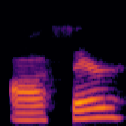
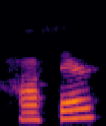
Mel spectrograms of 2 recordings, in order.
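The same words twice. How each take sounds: First: The word starts without an h sound. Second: The word starts with an h sound. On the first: The speaker calls it right. "you don't pronounce the H, so it's hacer" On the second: The speaker calls it wrong. "not hacer"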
